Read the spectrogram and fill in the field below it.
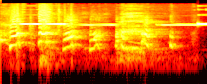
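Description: A home smoke alarm, set off by a burning pizza, sounds a thin, piercing high-pitched tone that runs steadily through the whole moment, nearly drowned by loud laughter from people.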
